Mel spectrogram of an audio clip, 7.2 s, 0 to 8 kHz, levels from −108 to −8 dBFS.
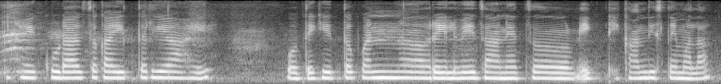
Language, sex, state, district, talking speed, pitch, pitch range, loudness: Marathi, female, Maharashtra, Sindhudurg, 115 wpm, 215 Hz, 205-225 Hz, -13 LUFS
